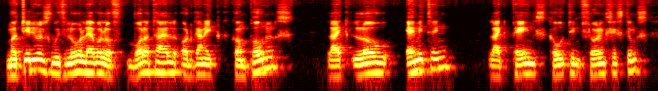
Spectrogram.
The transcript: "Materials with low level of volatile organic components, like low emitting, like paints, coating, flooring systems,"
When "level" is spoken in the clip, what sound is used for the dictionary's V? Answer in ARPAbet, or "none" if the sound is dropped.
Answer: V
